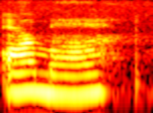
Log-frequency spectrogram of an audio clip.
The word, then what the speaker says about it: Armagh: And then you've got Armagh, but it's spelled as A-R-M-A-G-H.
